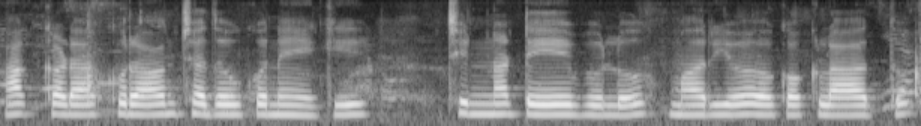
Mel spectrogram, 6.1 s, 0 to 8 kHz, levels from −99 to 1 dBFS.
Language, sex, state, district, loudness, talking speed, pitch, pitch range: Telugu, female, Andhra Pradesh, Annamaya, -15 LUFS, 90 wpm, 195 Hz, 190-200 Hz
